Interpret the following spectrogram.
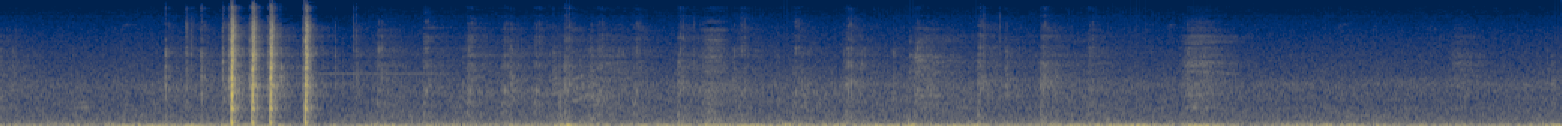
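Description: Paintball markers firing: a quick string of four sharp pops in about half a second, about a second and a half in, then scattered fainter pops through the rest.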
